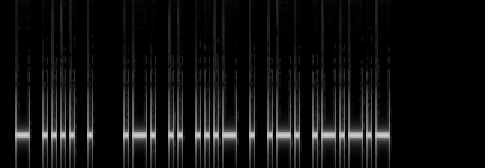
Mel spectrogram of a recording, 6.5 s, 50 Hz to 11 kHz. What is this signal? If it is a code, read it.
Morse code, heard as a keyed tone, about 20 wpm, 700 Hz. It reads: THE RIVER.
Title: Sentences from Top 1300 Words 20wpm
